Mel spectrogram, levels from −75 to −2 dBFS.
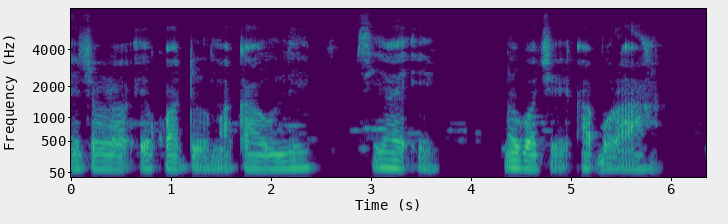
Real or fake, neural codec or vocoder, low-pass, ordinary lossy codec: real; none; none; none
